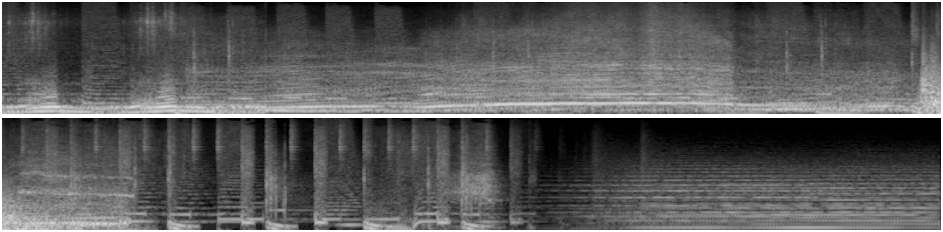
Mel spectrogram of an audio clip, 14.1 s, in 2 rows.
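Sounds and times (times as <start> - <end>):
cartoon race car engine revving: 0.0 - 8.1.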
